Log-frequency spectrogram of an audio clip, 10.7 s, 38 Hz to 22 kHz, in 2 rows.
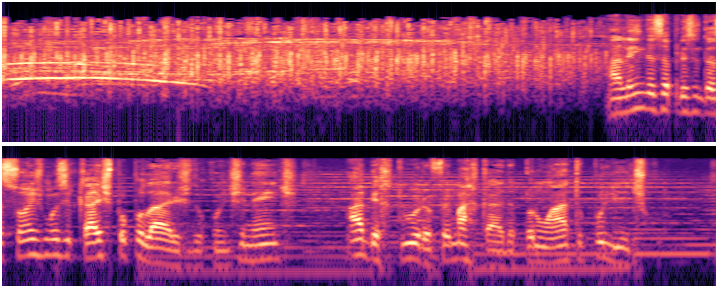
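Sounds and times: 
crowd cheering: 0.0 - 4.9
large audience clapping at the opening of a gathering: 0.0 - 5.2
crowd whistles: 0.8 - 4.9
speech: 4.6 - 10.7.

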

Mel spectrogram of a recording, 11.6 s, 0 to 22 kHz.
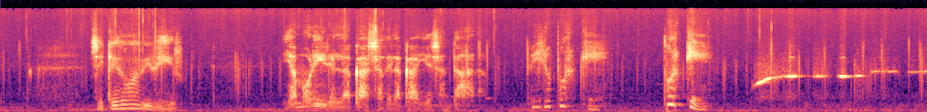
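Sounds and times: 
speech: 1.2 - 2.4, 3.6 - 7.6, 8.3 - 9.0
man softly whistling a slow melody while rolling a cigarette: 9.4 - 11.5.

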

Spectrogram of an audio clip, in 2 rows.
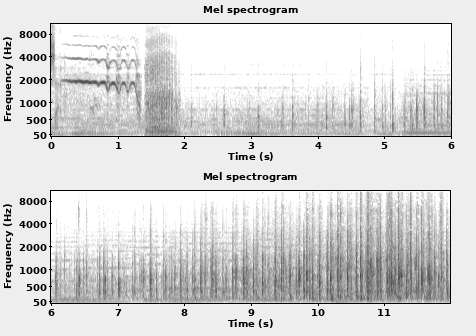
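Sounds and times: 
horse whinnying: 0.0 - 2.0
horse hooves clip-clopping into a gallop: 0.5 - 11.9.

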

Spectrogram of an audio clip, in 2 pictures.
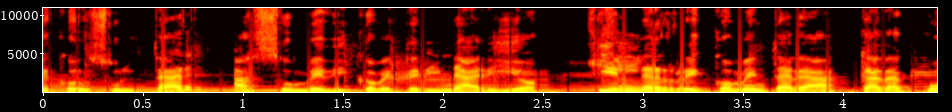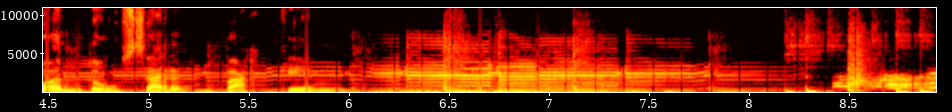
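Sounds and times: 
speech: 0.0 - 6.4
neighbor's puppies barking and yipping: 8.4 - 8.9.

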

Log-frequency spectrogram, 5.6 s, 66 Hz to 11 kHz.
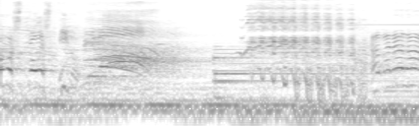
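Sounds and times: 
speech: 0.2 - 2.2, 3.3 - 5.4
horse neighing: 3.3 - 4.9.

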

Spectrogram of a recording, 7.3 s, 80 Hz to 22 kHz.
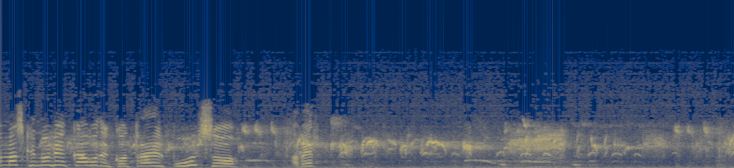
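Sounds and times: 
overlapping bird calls and chirps in a dense jungle: 0.0 - 7.3
steady insect drone in a dense jungle: 0.1 - 7.3
speech: 0.2 - 4.1
squeaky monkey cries in a dense jungle: 4.6 - 6.4.

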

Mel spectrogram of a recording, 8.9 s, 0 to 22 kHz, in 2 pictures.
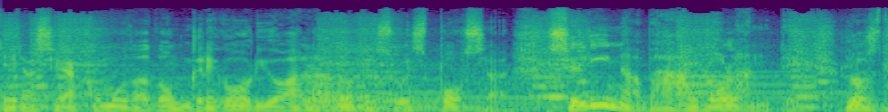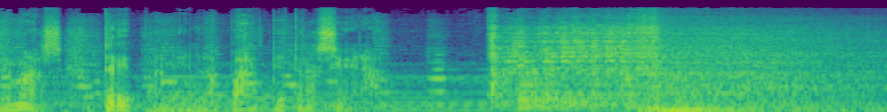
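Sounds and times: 
speech: 0.0 - 6.5
truck engine starting: 6.9 - 8.8.

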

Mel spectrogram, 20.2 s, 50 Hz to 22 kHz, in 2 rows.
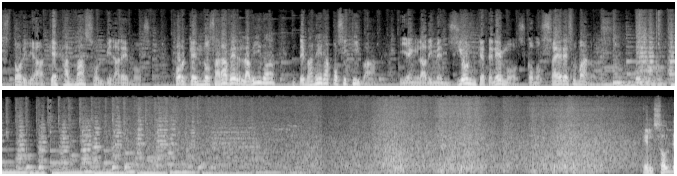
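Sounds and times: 
mellow music: 0.0 - 14.6
speech: 0.1 - 9.9, 19.7 - 20.1
ocean waves at a seaport in the late afternoon: 11.8 - 20.1
gentle sea breeze at a seaport in the late afternoon: 12.1 - 20.1.

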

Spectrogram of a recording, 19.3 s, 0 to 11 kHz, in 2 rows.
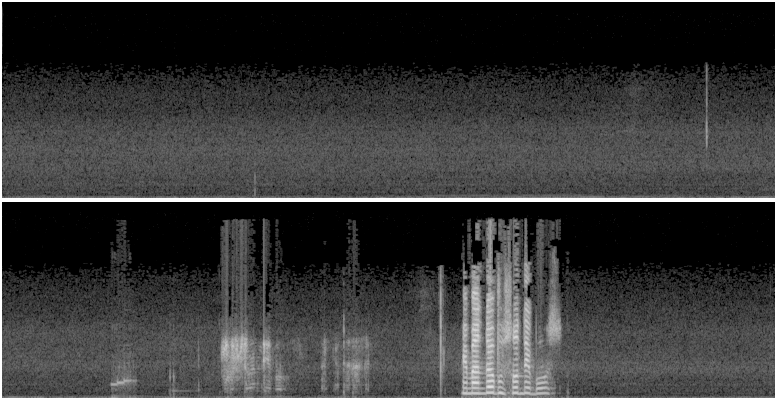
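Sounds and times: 
electronic cell phone dialing tones on speakerphone: 11.0 - 11.4
speech: 15.4 - 16.7.

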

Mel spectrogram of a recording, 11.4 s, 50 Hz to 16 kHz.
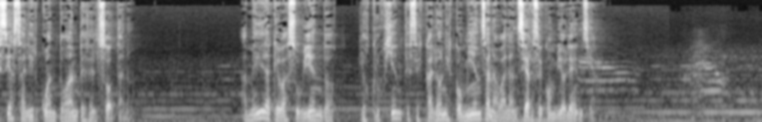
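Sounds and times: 
speech: 0.1 - 2.1, 3.6 - 9.1
cat meowing: 8.4 - 11.2.

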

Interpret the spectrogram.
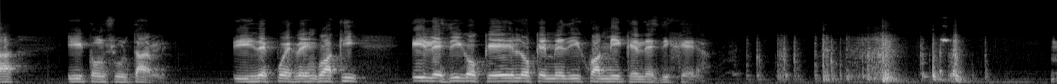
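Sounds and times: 
speech: 0.0 - 7.1
door shutting: 7.3 - 10.0.

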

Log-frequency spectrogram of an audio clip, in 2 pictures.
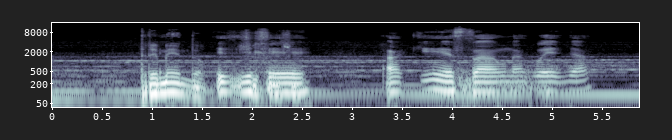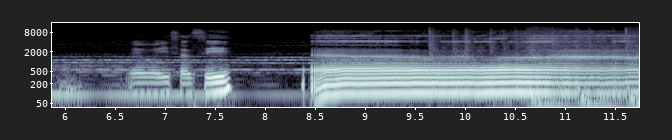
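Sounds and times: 
speech: 1.0 - 2.7, 3.3 - 5.5, 6.6 - 7.8, 8.4 - 9.8
human voice imitating a machine that follows brain waves with a buzzing drone: 8.4 - 11.7.

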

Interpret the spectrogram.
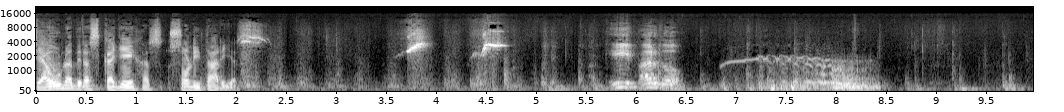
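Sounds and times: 
speech: 0.0 - 2.4, 5.8 - 6.6
horse hoof clops on hard ground: 1.5 - 9.9
horse whinnying: 6.8 - 8.6.

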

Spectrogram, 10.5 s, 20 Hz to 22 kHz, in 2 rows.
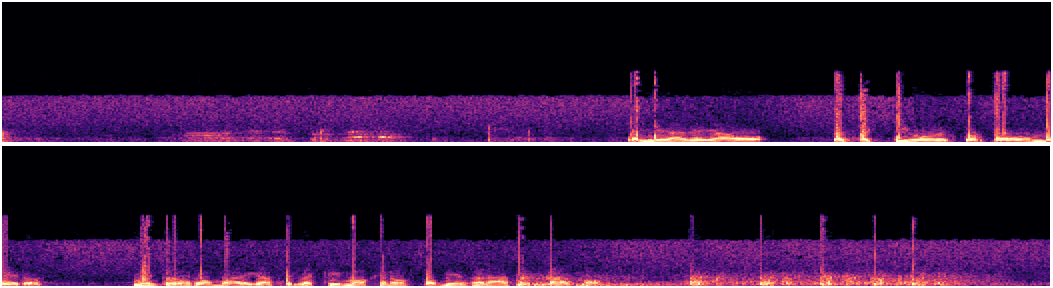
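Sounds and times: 
outdoor noise: 0.0 - 10.4
speech: 3.2 - 8.6
firearm gunshots: 7.8 - 10.4.

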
